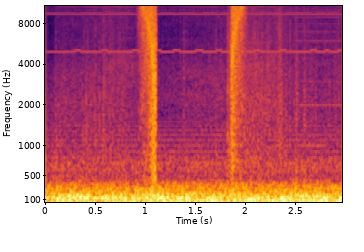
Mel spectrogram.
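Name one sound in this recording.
Switches click sharply, twice.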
